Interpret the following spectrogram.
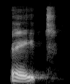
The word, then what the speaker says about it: bet: one is called a bat safar b-e-t but pronounced bait that s-e-f-e-r pronounced sefer now this also this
